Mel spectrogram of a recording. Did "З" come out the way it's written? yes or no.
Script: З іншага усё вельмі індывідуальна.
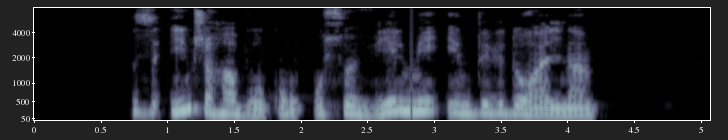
yes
